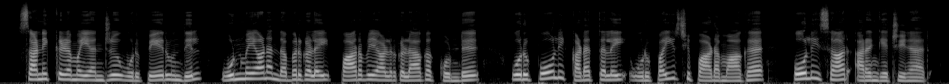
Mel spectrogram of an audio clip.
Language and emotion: Tamil, neutral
